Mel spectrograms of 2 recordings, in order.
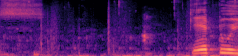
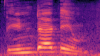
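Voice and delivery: excited; 8 semitones higher, 6 dB louder, much slower than usual. Real, not acted. Repeating alarm about teams.

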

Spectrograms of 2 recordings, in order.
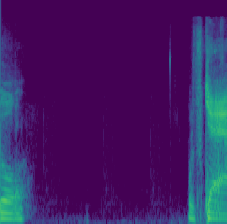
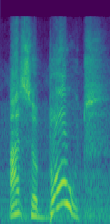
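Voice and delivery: excited; 5 semitones higher, slower than usual. Real, not acted. Spotting the boat, repeated.

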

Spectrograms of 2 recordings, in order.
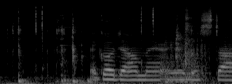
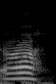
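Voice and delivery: a sudden loud yelp of fright; startled yelp; 12 dB louder than usual. Real, not acted. Player startled by a monster, yelping. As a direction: jump and yelp.

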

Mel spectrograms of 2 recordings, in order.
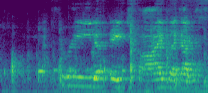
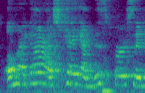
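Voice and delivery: mock excitement, pitched up; higher, lightly acted enthusiasm; eager guest; 6 semitones higher than usual. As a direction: imitate someone keen to come on the show. Voices another eager would-be guest.

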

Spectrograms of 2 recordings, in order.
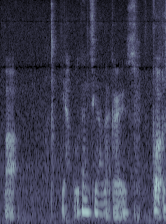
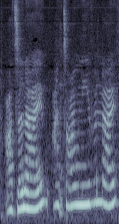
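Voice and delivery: higher, louder baffled repeat; high-pitched bafflement; 9 semitones higher, 7 dB louder than usual. Real, not acted. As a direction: raise the pitch, throwing up your hands. Repeats her bafflement in raised voice.

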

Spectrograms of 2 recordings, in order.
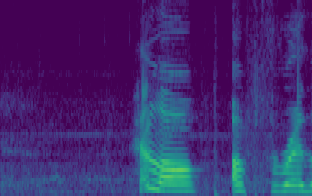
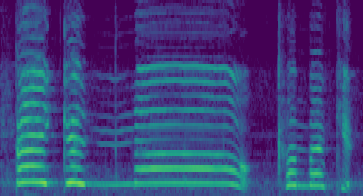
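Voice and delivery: high, loud panicked yell; shouting after him; 5 dB louder, slower than usual. Real, not acted. Gamer yelling at her teammate Bacon as he runs off, loud. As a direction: yell for him to come back.

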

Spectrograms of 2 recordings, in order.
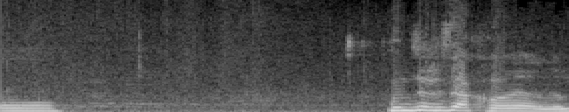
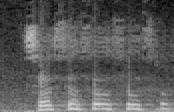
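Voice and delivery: panicked high calls of sai; urgent high yelling; 9 semitones higher than usual. Real, not acted. Urgent shout during chase.

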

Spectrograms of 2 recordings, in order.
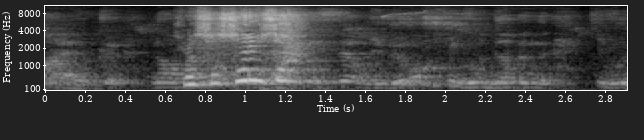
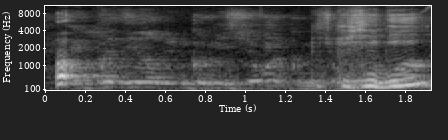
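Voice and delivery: ordinary talk

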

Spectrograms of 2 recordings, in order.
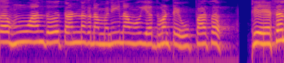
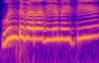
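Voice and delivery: higher, offended retort; indignant echo; 5 semitones higher than usual. Acted. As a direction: throw his words back at him. Wife throws his words back. (ಸಿಡುಕಿನಿಂದ ಮರುನುಡಿಯುವುದು)

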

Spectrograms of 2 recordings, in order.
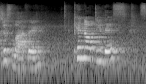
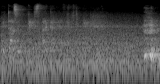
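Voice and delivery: very soft, breath-only whisper; hushed playful whisper; whispered aside; 8 semitones higher, 16 dB quieter, faster than usual. Pretend. Aside as tongue tastes air.

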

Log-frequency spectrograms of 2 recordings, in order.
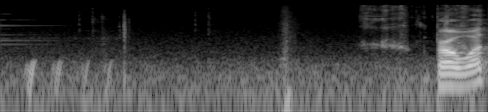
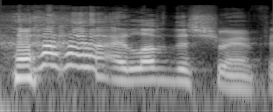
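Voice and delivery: slow and louder, laughing through it; 5 semitones higher, 6 dB louder, slower than usual. Real, not acted. Gamer gushing about his favorite shrimp pet, laughing. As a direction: gush it with a giggle.

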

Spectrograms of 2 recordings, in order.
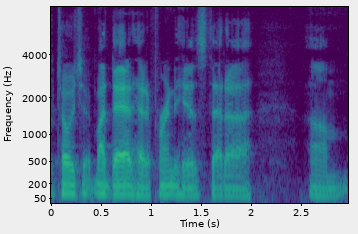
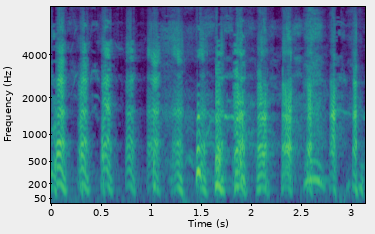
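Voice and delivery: high, loud laughter that keeps rolling; long loud laugh; 9 semitones higher, 9 dB louder than usual. Real, not acted. Guest cracking up at his own dog-food story, long laugh.

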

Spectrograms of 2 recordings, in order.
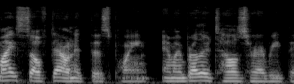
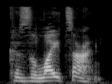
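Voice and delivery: usual speaking voice

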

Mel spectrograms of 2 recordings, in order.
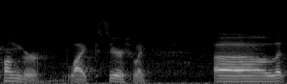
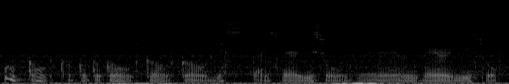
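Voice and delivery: whispering; 14 semitones lower, 7 dB quieter, faster than usual. Real, not acted. Excited find while mining quietly.

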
